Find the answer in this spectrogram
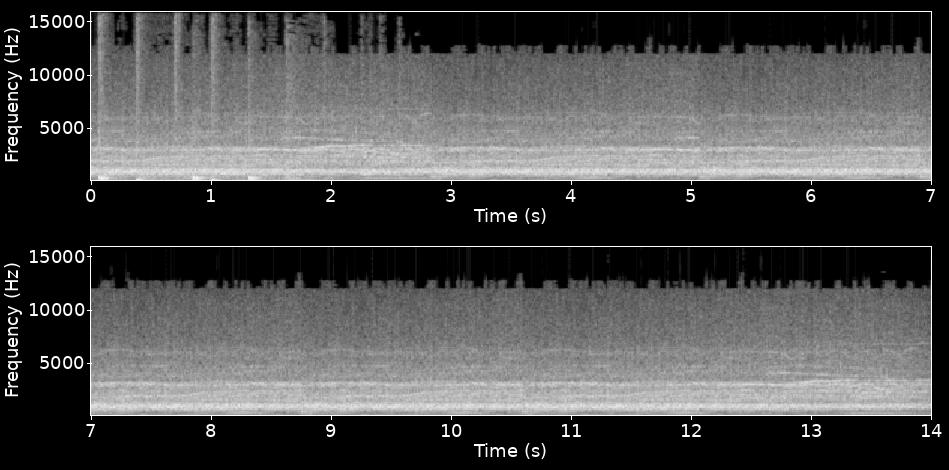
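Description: Music with a beat that stops about a second in, giving way to long held chords under a steady, loud wash of audience cheering and applause.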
